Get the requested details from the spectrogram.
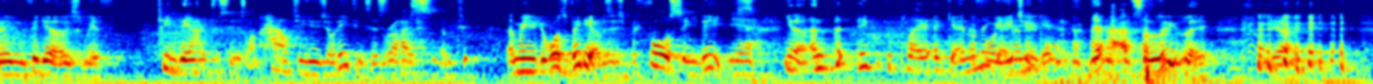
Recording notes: At the 2019 Passive House Conference in Heidelberg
